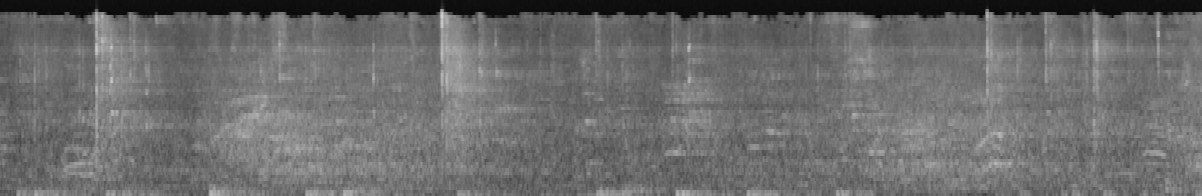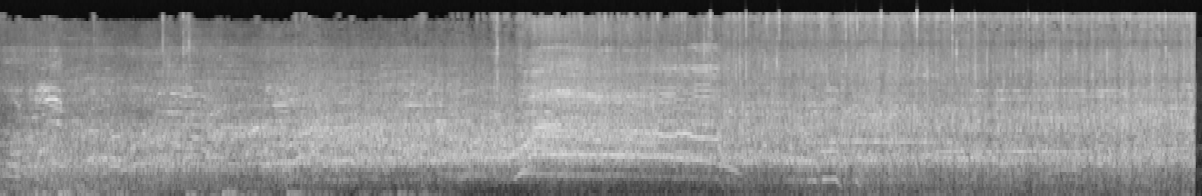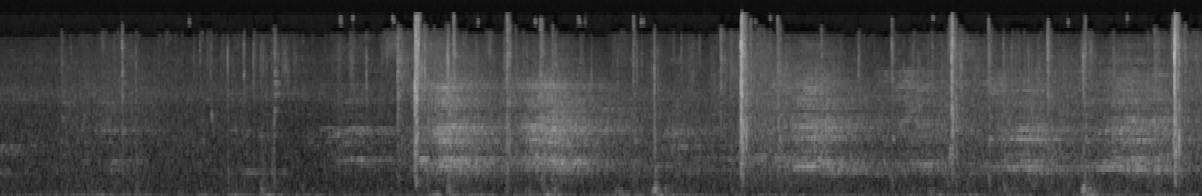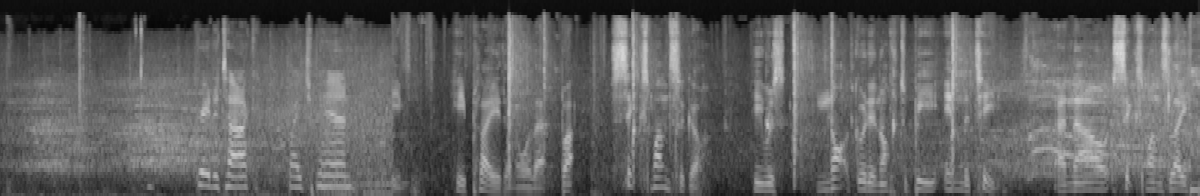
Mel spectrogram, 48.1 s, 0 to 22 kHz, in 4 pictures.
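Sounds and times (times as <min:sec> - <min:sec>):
crowd noise in arena: 0:00.0 - 0:48.0.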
